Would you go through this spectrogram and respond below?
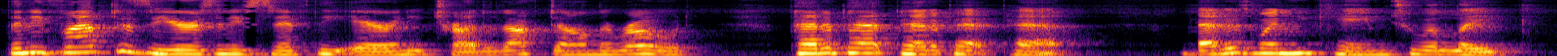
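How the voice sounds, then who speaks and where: A woman's voice: mid-range voice, animated, moderate pace, a bit bright. A woman reading a children's picture book aloud expressively, with a rhythmic delivery that draws out repeated words. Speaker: read-aloud storyteller. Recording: echoey room.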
